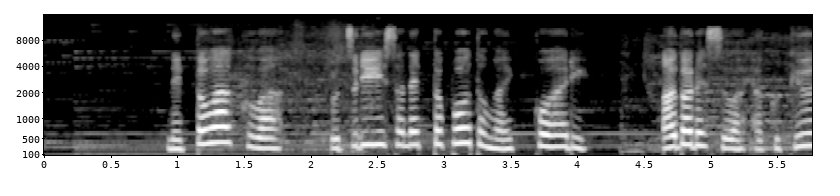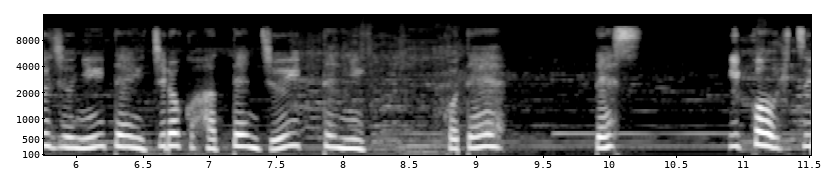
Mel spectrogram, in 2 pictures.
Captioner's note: static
